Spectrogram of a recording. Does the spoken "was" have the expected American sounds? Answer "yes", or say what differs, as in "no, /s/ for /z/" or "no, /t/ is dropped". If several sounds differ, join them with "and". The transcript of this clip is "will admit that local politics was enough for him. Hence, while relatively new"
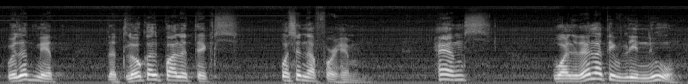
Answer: no, /s/ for /z/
